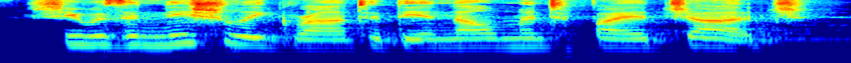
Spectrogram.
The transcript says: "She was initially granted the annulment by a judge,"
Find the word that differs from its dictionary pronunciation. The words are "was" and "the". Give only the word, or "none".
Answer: none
